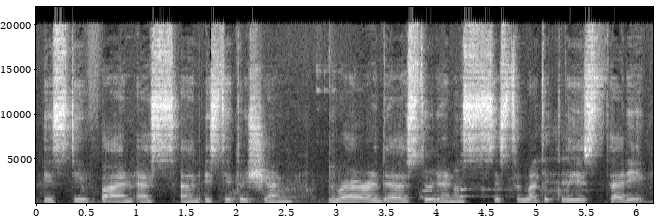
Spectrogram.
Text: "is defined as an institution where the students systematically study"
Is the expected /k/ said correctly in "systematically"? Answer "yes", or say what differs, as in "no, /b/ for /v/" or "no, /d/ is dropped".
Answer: yes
